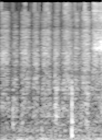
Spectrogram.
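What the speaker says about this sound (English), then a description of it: "I'm just very lightly sanding the back of this to get a little bit of that slick off." A sanding block lightly rubs the back of a slick memory book page, giving a soft, faint, steady scratching close by with a few brief strokes and no talking.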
